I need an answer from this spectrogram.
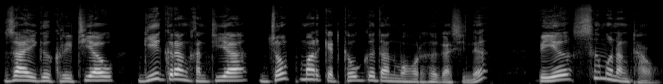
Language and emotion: Bodo, surprised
